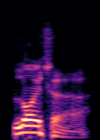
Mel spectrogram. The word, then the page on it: loiter: British English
